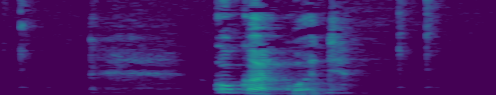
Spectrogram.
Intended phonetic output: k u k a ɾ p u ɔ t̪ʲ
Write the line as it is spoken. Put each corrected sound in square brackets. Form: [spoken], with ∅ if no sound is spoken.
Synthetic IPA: k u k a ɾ [k] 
